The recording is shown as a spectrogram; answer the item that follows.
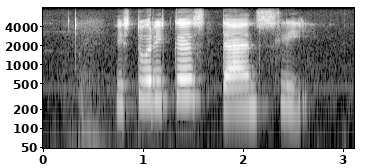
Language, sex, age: Afrikaans, female, 19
